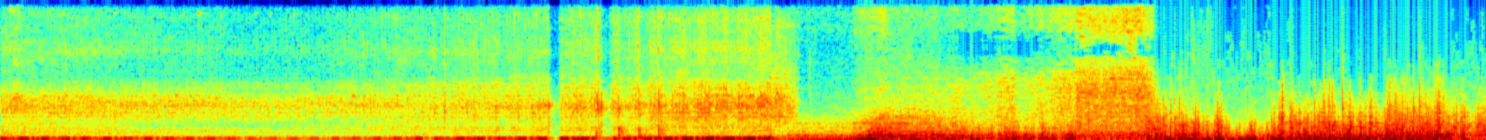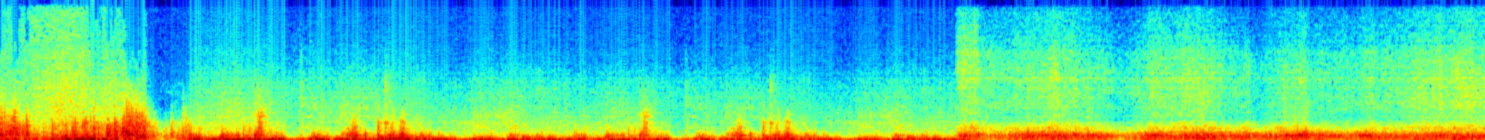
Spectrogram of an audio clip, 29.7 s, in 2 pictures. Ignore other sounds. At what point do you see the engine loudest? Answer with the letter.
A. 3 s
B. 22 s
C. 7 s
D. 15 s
C.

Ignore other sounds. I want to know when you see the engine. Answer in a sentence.
You can hear the engine from 0.0 to 9.6 s.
